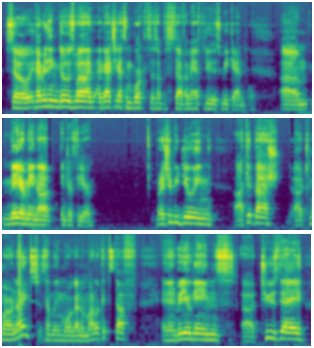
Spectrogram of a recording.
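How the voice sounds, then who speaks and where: A man's voice: on the high side, fairly quick, a little mellow. Casual, rambling male stream host. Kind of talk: casual live stream chat.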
